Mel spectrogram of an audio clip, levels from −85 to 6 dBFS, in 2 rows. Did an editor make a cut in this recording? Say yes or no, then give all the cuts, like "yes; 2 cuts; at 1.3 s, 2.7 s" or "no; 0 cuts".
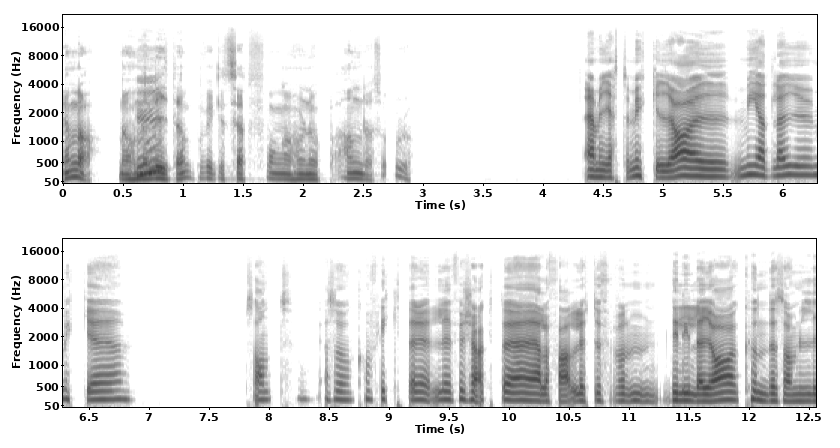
no; 0 cuts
